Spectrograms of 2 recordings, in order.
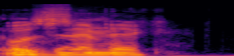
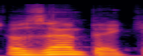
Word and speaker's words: Ozempic: Ozempic. Ozempic, yeah, yeah.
